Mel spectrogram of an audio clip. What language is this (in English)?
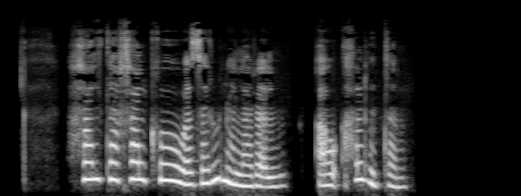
Pashto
